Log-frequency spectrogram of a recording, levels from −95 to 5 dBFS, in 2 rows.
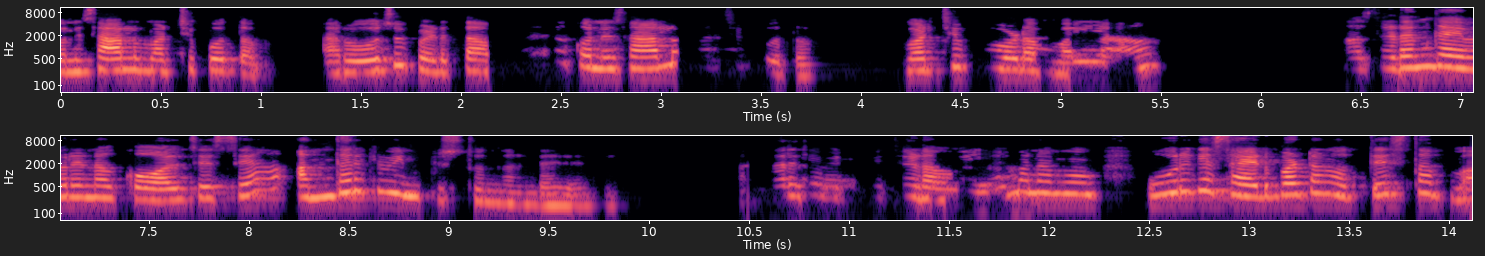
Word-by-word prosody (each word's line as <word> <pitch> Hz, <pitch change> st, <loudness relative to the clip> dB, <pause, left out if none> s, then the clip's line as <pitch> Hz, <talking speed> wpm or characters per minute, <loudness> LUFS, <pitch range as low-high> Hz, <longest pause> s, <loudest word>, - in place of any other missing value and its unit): కొన్నిసార్లు 245 Hz, +3 st, +6 dB
మర్చిపోతాం. 240 Hz, -3 st, -4 dB, 0.3 s
ఆ -, -, -2 dB
రోజు 235 Hz, +7 st, +2 dB
పెడతాం‌లే, 240 Hz, -, -3 dB
కొన్నిసార్లు 275 Hz, +3 st, +3 dB
మర్చిపోతాం. 290 Hz, -, -13 dB, 0.5 s
మర్చిపోవడం 255 Hz, -2 st, -1 dB
వల్ల, 210 Hz, +1 st, -4 dB, 1.3 s
ఆ! -, -, -8 dB
సడెన్‌గా 295 Hz, +3 st, +4 dB
ఎవరైనా 270 Hz, -1 st, +1 dB, 0.2 s
కాల్ 220 Hz, 0 st, +4 dB
చేస్తే 255 Hz, +4 st, -1 dB, 0.3 s
అందరికి 355 Hz, +8 st, +2 dB
వినిపిస్తుందండదది. 175 Hz, -, -5 dB, 0.7 s
అందరికి 270 Hz, +2 st, -10 dB
వినిపించడం 250 Hz, -1 st, -5 dB
వల్ల, 180 Hz, -2 st, -12 dB, 0.2 s
మనము 335 Hz, -2 st, 0 dB, 0.4 s
ఊరికే 370 Hz, +3 st, +2 dB
సైడ్ 275 Hz, -2 st, +7 dB
బటన్ 315 Hz, +1 st, +2 dB
ఒత్తేస్తాం 320 Hz, +3 st, -3 dB
265 Hz, 100 wpm, -23 LUFS, 225-300 Hz, 1.3 s, సైడ్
